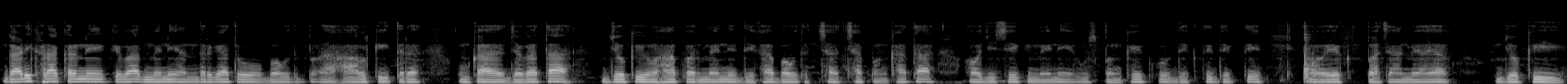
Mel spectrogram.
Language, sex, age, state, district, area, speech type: Hindi, male, 45-60, Uttar Pradesh, Varanasi, urban, spontaneous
